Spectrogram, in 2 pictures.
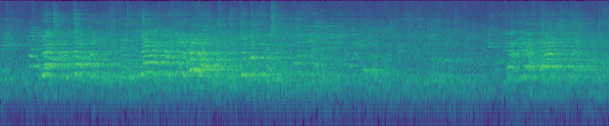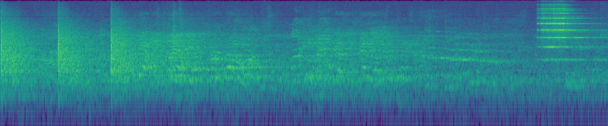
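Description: Voices shouting across a large echoing sports hall during an amateur boxing bout. Three sharp knocks about a second apart come midway, typical of the timekeeper's ten-second warning. A short bell rings near the end, marking the end of the round.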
